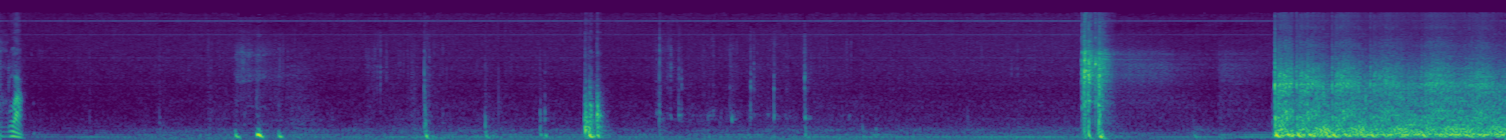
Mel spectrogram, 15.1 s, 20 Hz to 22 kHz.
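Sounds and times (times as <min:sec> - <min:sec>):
pistol shots: 0:10.8 - 0:11.7, 0:12.7 - 0:15.0.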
